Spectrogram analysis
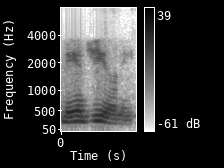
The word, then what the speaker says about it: Mangione: andy um mingioni is that right did i pronounce that right yes you did mangione okay andy is with us tonight he's also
